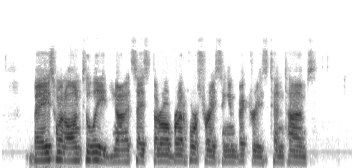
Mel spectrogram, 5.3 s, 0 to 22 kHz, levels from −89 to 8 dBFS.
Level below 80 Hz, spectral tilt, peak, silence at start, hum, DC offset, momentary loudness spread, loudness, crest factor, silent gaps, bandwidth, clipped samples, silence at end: -62 dBFS; -6 dB/octave; -2 dBFS; 0.45 s; none; under 0.1%; 9 LU; -17 LUFS; 16 dB; none; 7.6 kHz; under 0.1%; 0.6 s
